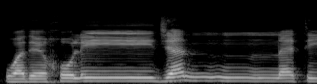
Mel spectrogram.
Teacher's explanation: শেষে মাদের হরফ থাকার কারণে আমরা টেনে টেনে থামলাম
